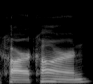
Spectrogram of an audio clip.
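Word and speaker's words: Car'a'carn: And at the end, he becomes the Kara Karn, or in the middle, he becomes the Kara Karn, and then he marches on Tyr.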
